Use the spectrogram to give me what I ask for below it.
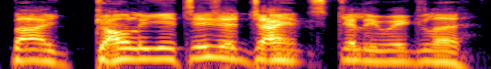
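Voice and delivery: husband pretending to be frightened; mock alarm. A narrator's reading. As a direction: ham up the horror. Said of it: "Mister Twit said".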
